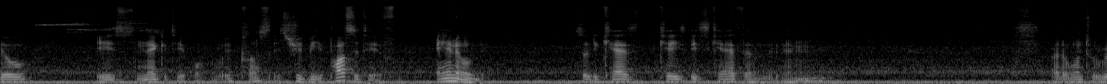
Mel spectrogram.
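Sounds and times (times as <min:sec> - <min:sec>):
low background hum: 0:00.0 - 0:11.0
faint even hiss: 0:10.1 - 0:11.0.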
